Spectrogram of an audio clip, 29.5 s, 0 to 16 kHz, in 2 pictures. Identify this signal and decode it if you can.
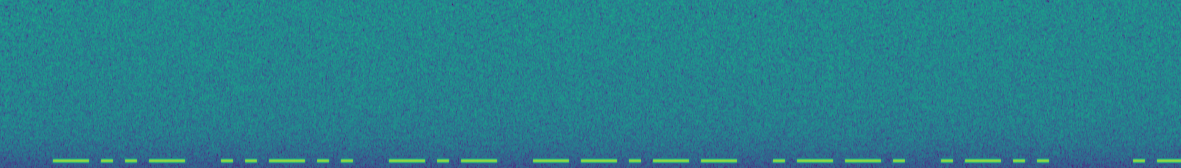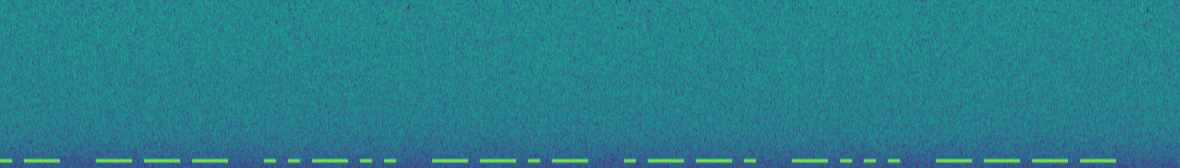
Morse code (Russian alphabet), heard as a keyed tone, machine-sent, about 8 wpm, 730 Hz. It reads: ЬЭКЪПЛ ВОЭЩПБШ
